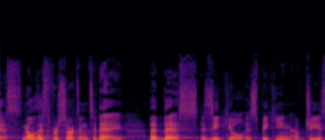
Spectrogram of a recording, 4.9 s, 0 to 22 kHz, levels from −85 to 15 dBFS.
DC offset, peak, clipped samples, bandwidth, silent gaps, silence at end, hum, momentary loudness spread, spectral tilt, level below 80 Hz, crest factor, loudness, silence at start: under 0.1%; -6 dBFS; under 0.1%; 13 kHz; none; 0 s; none; 14 LU; -5.5 dB/octave; -66 dBFS; 20 dB; -25 LUFS; 0 s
